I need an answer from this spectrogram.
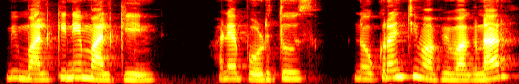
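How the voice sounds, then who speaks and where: A woman's voice: medium pitch, moderate pace, pushed and bright, natural voice. Casual: a woman doing a snooty young rich lady, scolding and rude. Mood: scornful. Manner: scolding, insulting.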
